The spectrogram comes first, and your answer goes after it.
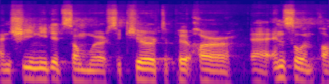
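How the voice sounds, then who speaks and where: A man with a Scottish accent speaks at a moderate pace and medium pitch. His intonation is monotone and flat, on a very clean recording with a silent background. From Scotland. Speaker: entrepreneur pitching a startup. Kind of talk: business pitch Q&A.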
